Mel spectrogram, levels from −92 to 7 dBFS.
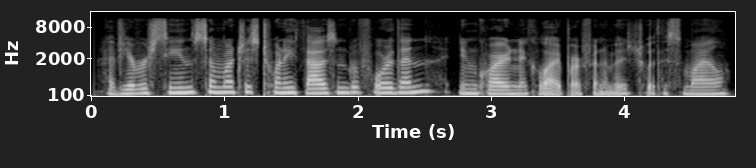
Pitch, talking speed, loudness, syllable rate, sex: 195 Hz, 210 wpm, -19 LUFS, 6.8 syllables/s, female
